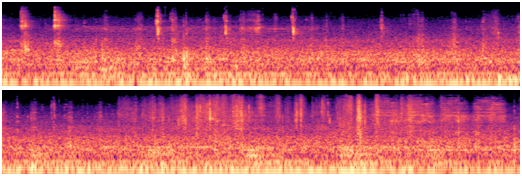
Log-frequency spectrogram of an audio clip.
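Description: Close-miked eating sounds: chewing and biting with sharp, crisp crunching clicks, which come thickest for a few seconds past the middle.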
